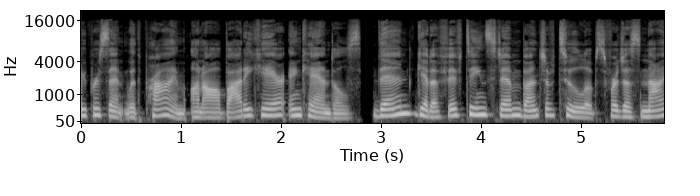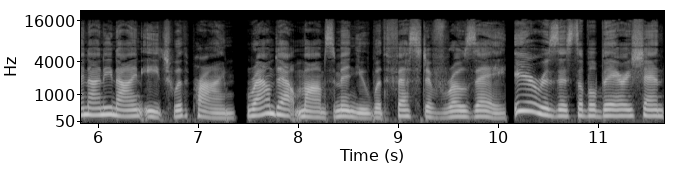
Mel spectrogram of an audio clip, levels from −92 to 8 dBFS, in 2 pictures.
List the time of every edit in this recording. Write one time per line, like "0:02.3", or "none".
none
